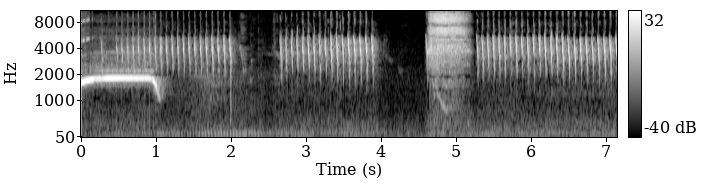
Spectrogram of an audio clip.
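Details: Bar-winged prinia singing vigorously: a sustained high whistle slurring downward, then long runs of rapid, buzzy ticking notes, broken by a brief harsh burst before the fast repeated notes resume.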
